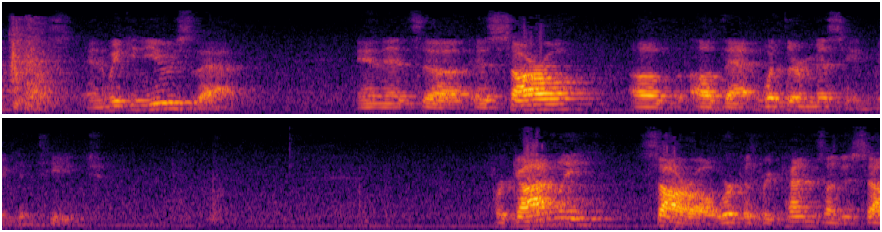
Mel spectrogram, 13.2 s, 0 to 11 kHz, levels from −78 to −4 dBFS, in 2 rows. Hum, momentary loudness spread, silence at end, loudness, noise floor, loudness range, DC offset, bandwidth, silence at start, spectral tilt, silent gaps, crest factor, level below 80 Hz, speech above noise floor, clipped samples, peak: none; 23 LU; 0 s; -22 LUFS; -49 dBFS; 13 LU; under 0.1%; 8.6 kHz; 0 s; -4.5 dB/octave; none; 20 dB; -64 dBFS; 26 dB; under 0.1%; -4 dBFS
